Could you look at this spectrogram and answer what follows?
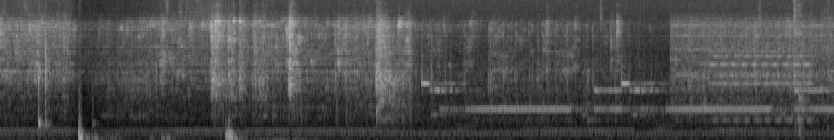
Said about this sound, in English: The phone rang.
